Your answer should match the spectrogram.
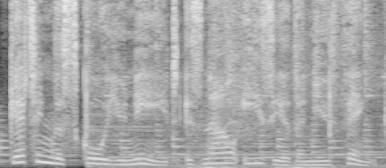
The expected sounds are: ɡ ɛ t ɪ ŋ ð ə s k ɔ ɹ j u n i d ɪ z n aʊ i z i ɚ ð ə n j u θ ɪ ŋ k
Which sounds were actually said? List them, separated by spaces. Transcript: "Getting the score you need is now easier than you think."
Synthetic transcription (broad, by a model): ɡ ɛ t ɪ ŋ ð ə s k ɔ ɹ j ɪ n i d ɪ z n aʊ i z i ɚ ð ə n j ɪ θ ɪ ŋ k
